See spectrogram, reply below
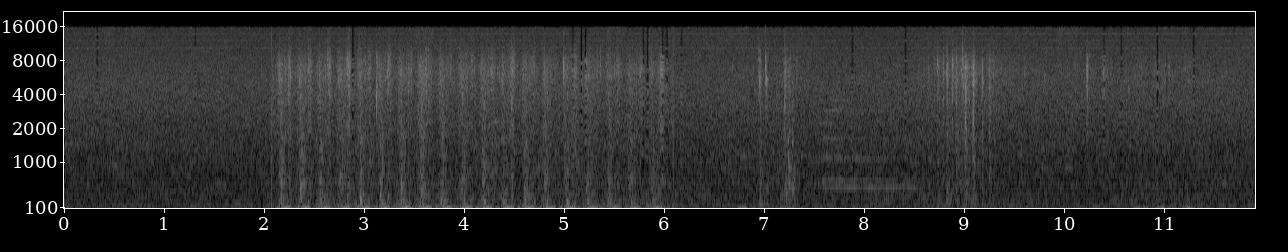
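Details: Mechanical rattling and clicking, like a car's power window motor, over low rumbling vehicle noise, with a brief faint squeak; no animal is heard.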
